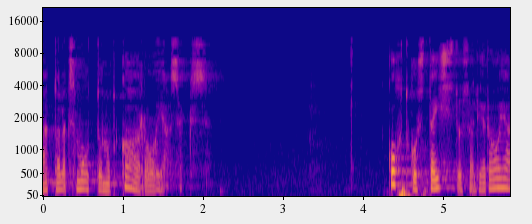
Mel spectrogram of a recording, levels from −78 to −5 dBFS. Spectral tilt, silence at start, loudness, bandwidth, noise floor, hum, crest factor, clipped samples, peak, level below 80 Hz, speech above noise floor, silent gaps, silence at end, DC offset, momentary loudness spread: -5 dB/octave; 0 s; -33 LUFS; 11.5 kHz; -69 dBFS; none; 24 dB; under 0.1%; -10 dBFS; -46 dBFS; 36 dB; none; 0 s; under 0.1%; 11 LU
